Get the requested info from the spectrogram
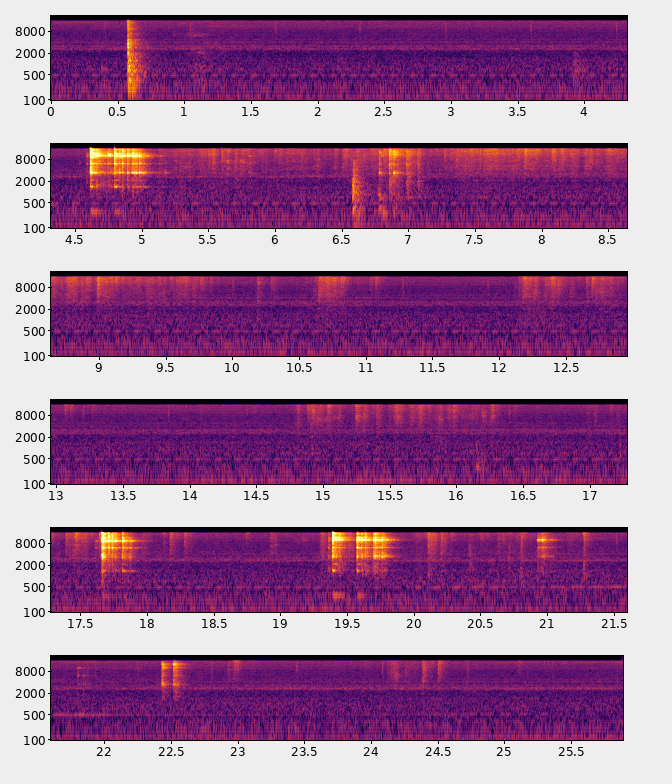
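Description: Glass Ramune bottles clinking while they are held in a gas burner flame. There are a few sharp, ringing clinks: the loudest come about five seconds in, and two more come at about eighteen and twenty seconds in.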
